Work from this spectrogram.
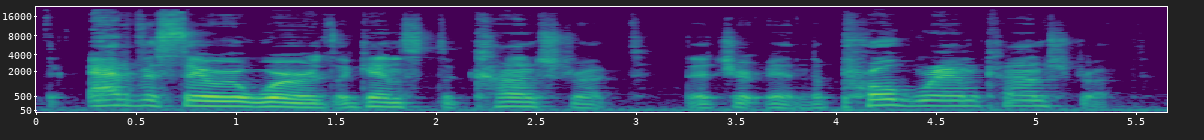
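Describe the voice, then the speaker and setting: A man with a somewhat high voice delivers an occult lecture at a very slow pace. He breaks his thoughts into short, halting phrases with long pauses between them. Key lines come back again for emphasis, as a preacher would do. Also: expressive. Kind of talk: esoteric lecture, preaching to listeners.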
